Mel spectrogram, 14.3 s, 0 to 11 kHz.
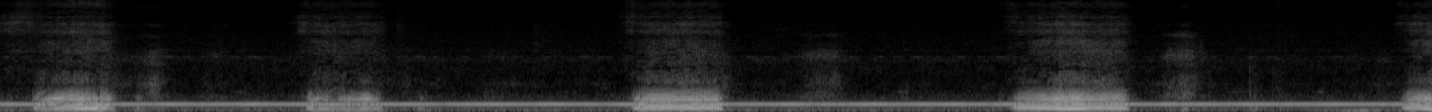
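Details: Female Labrador puppy snoring in her sleep: rhythmic, rattling snores on each breath, about 17 a minute, over a steady background hum.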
